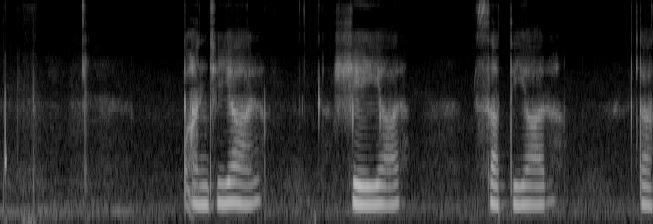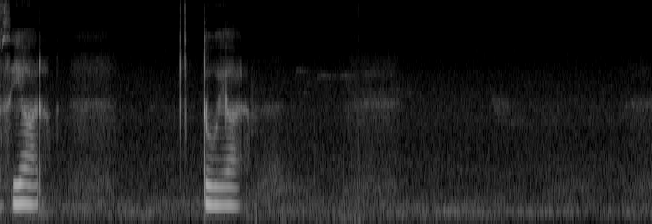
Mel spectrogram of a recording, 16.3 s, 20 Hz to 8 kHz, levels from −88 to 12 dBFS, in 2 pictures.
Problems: constant background noise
